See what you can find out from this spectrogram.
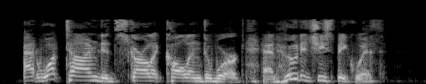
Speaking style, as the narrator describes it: I asked firmly

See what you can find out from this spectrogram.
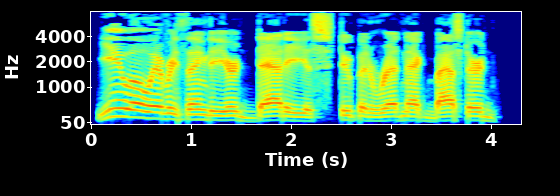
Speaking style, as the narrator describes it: the Colonel could not keep himself from swearing while he taunted

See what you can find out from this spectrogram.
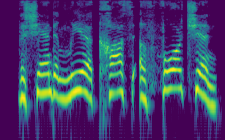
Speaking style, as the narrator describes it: wailed

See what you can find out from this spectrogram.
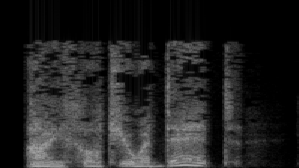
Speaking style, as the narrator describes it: he whispered

